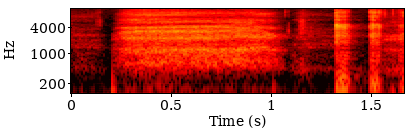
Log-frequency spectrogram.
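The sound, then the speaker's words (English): A voice imitates someone breathing onto glasses to clean them: one long, airy, breathy exhale, followed by a couple of shorter puffs of breath. “I find that frustrating when people clean their glasses and do the breath noise.”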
